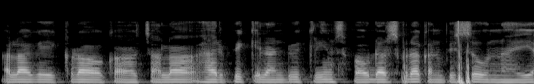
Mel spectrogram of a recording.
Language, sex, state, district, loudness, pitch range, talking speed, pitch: Telugu, male, Andhra Pradesh, Sri Satya Sai, -23 LUFS, 110-115 Hz, 125 wpm, 110 Hz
